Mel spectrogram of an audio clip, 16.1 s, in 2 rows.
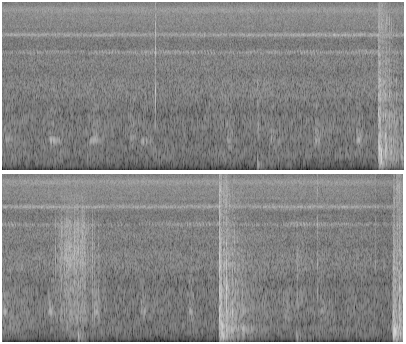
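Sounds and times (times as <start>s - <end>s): firework booms: 7.5s - 8.4s, 9.0s - 10.1s, 12.4s - 13.3s
firework crackling: 7.5s - 10.4s, 12.4s - 14.1s.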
